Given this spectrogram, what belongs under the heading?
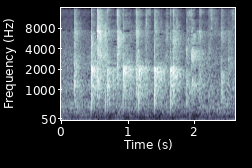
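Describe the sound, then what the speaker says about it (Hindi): A church congregation claps hands together in a steady, rhythmic beat, about ten sharp claps spaced evenly over a few seconds, close and fairly loud with no talking over it. "ताली बजाइए"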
